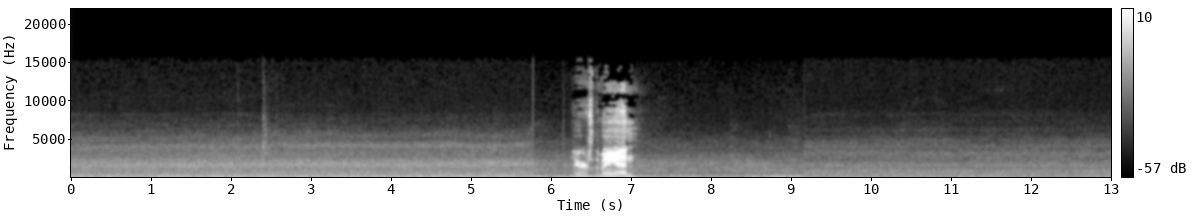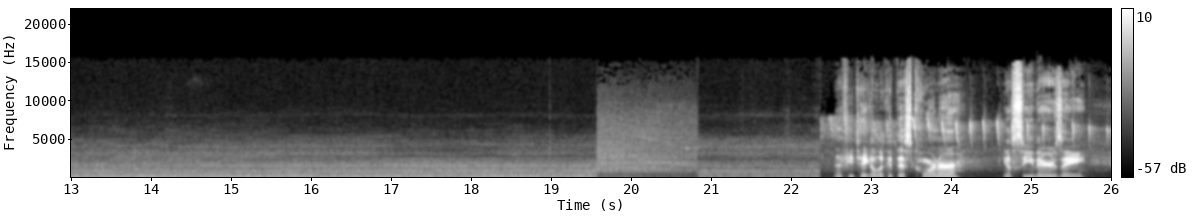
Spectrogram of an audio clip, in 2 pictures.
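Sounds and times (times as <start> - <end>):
tyre and wind road noise: 0.0 - 22.9
car engine hum: 0.0 - 24.0.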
